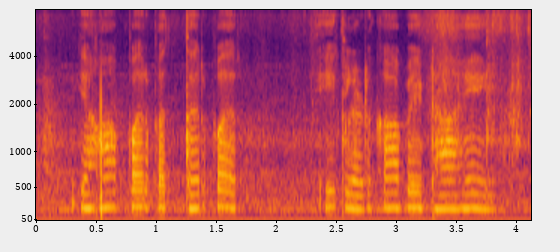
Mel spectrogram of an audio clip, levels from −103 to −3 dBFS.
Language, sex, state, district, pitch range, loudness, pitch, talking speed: Hindi, male, Rajasthan, Jaipur, 195-215 Hz, -22 LUFS, 205 Hz, 115 wpm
